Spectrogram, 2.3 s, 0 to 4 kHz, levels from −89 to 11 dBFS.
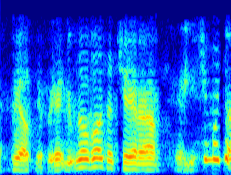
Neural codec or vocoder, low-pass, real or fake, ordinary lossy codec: codec, 16 kHz, 1 kbps, FunCodec, trained on Chinese and English, 50 frames a second; 3.6 kHz; fake; AAC, 16 kbps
